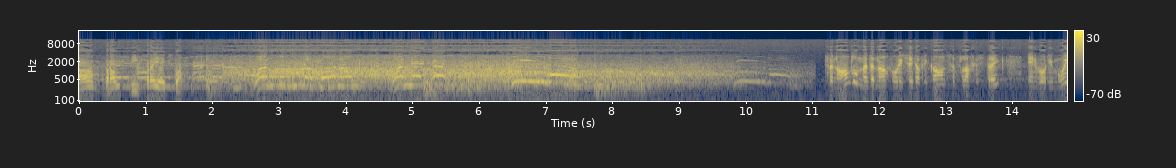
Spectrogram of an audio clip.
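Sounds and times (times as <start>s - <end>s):
speech: 0.0s - 2.0s, 2.6s - 5.7s, 11.5s - 14.8s
cheering of about 40,000 people: 1.6s - 10.8s.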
